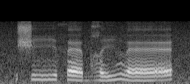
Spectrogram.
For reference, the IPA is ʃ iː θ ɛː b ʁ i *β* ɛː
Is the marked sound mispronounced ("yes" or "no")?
no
